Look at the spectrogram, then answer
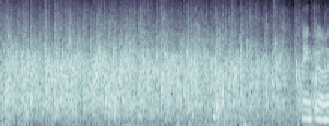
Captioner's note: applause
